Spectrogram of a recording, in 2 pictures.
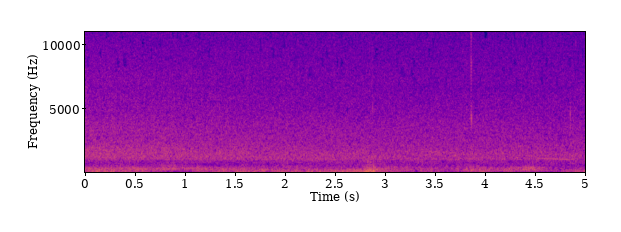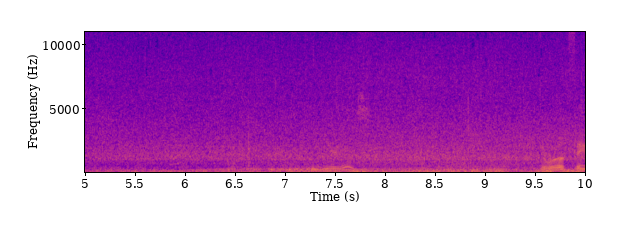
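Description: Steady wash of surf breaking on a sandy beach, with wind rumbling on the microphone.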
